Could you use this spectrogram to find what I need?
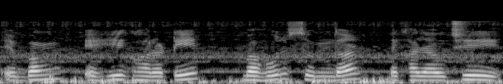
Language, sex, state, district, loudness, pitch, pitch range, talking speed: Odia, female, Odisha, Khordha, -17 LUFS, 200 Hz, 190-210 Hz, 70 wpm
